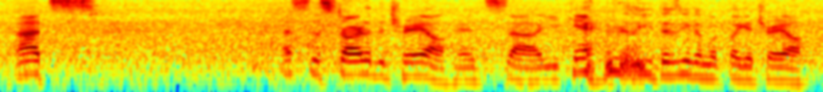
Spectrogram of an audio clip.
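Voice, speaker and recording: With ordinary pitch variation, a man speaks at a fairly high pitch and a moderate pace with long, frequent pauses, amid audible room echo and noticeable background noise. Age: 50s. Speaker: vanlife vlogger and trader. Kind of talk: casual vlog talk. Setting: outdoors. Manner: relaxed, many fillers.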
